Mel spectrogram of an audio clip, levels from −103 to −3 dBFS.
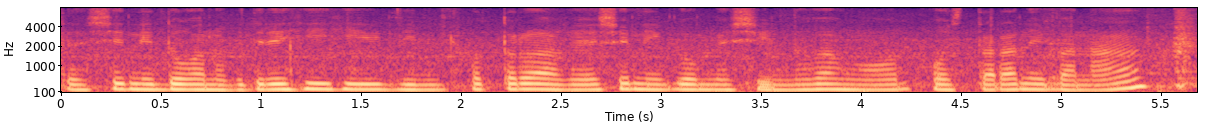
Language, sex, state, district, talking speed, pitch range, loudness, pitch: Chakma, female, Tripura, Dhalai, 160 wpm, 175-190 Hz, -13 LUFS, 180 Hz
